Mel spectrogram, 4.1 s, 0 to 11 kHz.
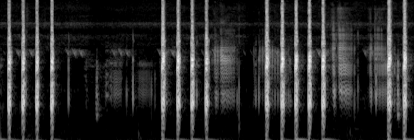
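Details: Brauer's tree frog hiding beside rock crevices and small grass, 22 July 2016 at 10:44, giving sharp tapping clicks in quick bursts of three or four, with softer buzzy croaks between the bursts.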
